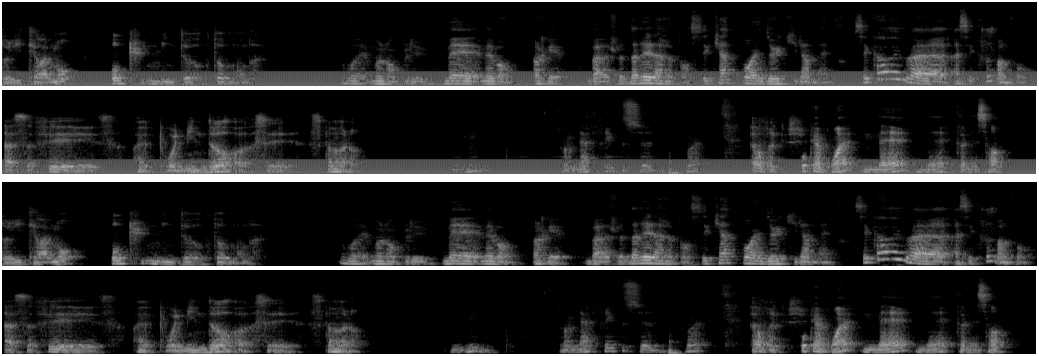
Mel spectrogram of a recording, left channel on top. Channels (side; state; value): left; noise; hum, 9 dB below the sound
